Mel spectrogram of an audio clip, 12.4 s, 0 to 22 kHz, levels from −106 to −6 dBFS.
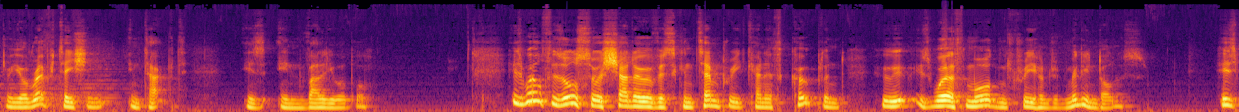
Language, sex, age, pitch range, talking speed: English, male, 50-69, 125-160 Hz, 115 wpm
